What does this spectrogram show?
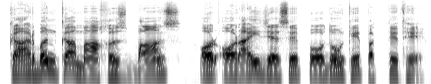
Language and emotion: Urdu, neutral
